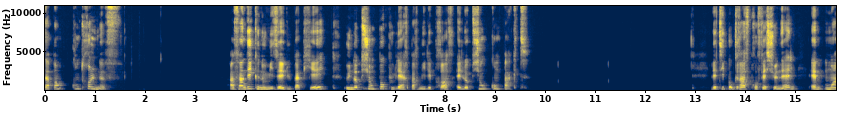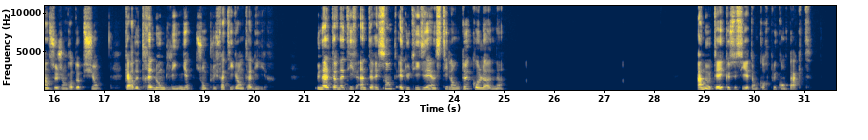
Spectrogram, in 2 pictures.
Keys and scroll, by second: 2.1 ctrl+9, 2.3 ctrl+9.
